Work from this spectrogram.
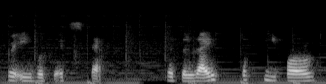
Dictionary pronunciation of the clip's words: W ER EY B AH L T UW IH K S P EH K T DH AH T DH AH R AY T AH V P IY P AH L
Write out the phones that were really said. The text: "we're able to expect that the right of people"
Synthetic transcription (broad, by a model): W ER EY B AH L T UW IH K S P EH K T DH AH T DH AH L AY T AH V P IY P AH L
